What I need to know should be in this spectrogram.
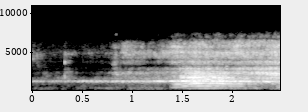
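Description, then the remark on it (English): A train rumbles past while its horn blows, a sustained blaring tone that grows louder and fuller midway through, with no voices present. “Damn, train shots.”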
